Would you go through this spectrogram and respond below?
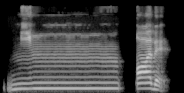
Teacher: So you are keeping sound in your nose. You are not pronouncing noon and going towards the makhraj of qaf. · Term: heavy ikhfa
